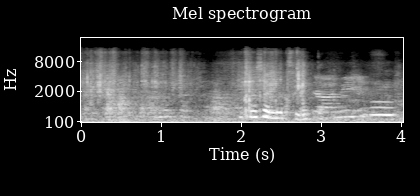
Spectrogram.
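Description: Powder pours into a plastic bucket.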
